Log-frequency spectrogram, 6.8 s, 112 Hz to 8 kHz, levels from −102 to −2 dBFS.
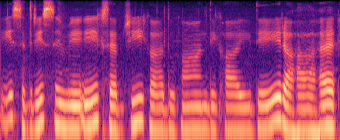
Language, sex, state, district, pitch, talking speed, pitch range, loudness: Hindi, female, Jharkhand, Ranchi, 160 Hz, 95 wpm, 150-180 Hz, -18 LUFS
